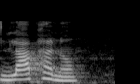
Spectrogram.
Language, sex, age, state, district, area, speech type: Bengali, female, 45-60, West Bengal, Purba Medinipur, rural, read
